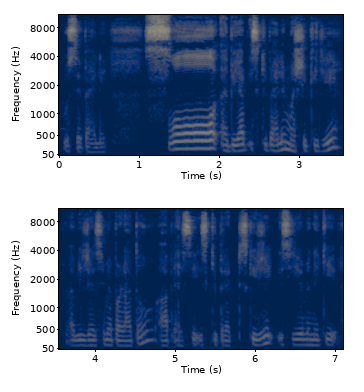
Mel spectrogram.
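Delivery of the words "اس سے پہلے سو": ordinary delivery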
